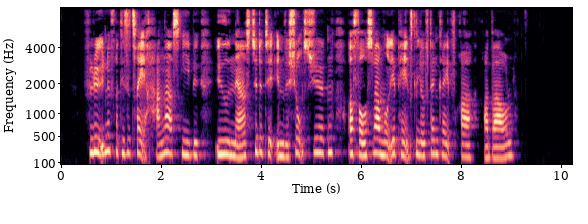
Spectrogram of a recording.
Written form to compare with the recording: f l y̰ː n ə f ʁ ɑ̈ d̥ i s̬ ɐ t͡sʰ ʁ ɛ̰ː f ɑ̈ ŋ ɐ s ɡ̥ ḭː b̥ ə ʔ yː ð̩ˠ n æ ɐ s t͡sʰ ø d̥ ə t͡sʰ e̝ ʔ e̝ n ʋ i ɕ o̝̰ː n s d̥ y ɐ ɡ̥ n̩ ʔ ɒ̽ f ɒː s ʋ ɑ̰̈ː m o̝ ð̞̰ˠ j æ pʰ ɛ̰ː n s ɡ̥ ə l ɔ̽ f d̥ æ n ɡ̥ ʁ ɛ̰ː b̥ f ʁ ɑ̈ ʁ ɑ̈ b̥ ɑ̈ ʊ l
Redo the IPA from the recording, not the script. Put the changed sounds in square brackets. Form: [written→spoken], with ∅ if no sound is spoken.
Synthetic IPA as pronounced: f l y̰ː n ə f ʁ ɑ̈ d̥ i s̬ [ɐ→ə] t͡sʰ ʁ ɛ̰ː [f→h] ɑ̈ ŋ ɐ s ɡ̥ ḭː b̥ ə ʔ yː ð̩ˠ n æ ɐ s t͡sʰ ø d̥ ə t͡sʰ e̝ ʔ e̝ n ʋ [i→æ] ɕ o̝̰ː n s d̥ y ɐ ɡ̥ n̩ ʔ ɒ̽ f ɒː s ʋ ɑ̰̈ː m o̝ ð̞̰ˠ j æ pʰ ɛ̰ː n s ɡ̥ ə l ɔ̽ f d̥ æ n ɡ̥ ʁ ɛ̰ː b̥ f ʁ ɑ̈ ʁ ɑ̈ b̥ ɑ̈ ʊ l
